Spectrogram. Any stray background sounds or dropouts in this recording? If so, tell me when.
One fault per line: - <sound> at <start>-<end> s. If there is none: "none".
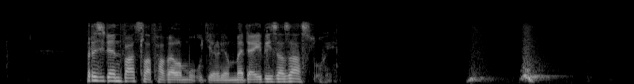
- whoosh at 4.7-5.8 s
